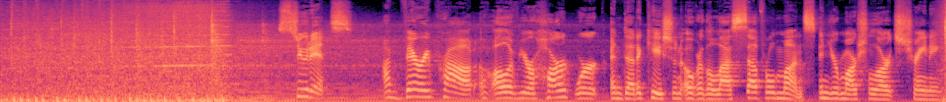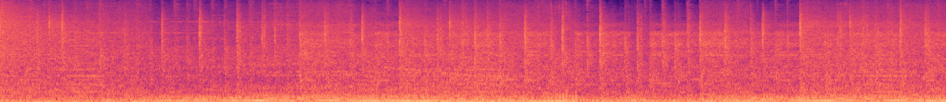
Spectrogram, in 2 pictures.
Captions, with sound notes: - Students, I'm very proud of all of your hard work and dedication over the last several months in your martial arts training. (slow rock music) (motorcycle engine revs)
